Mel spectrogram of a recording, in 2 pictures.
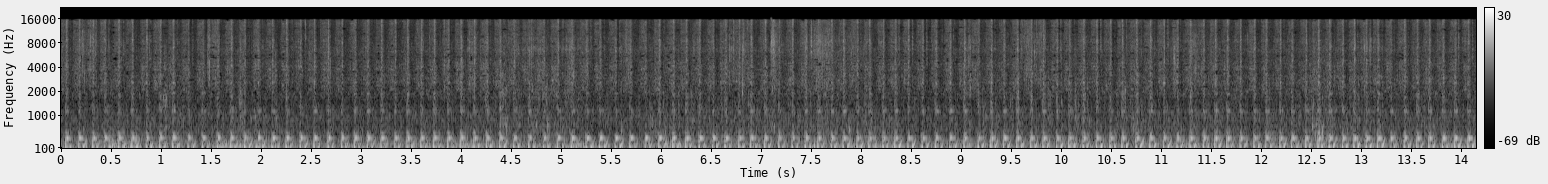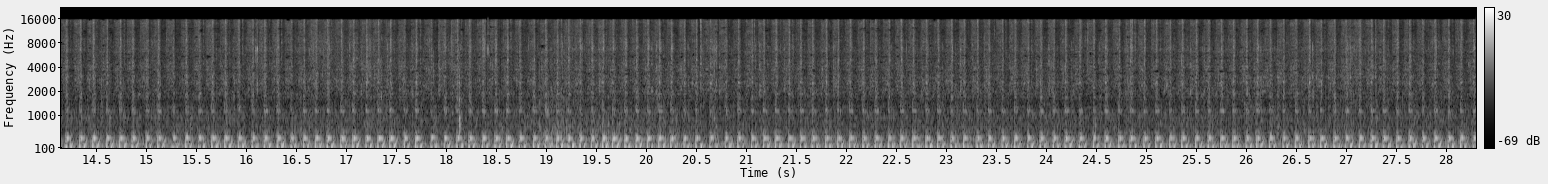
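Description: Small boat engine of an outrigger fishing boat running steadily at an even speed, with a fast, regular firing pulse.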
